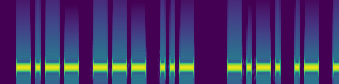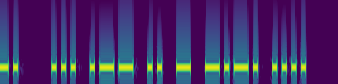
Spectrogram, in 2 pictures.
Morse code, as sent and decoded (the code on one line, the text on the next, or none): -.-- --- ..- / -.-. .- -. / ... .-- .. - -.-. ....
YOU CAN SWITCH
